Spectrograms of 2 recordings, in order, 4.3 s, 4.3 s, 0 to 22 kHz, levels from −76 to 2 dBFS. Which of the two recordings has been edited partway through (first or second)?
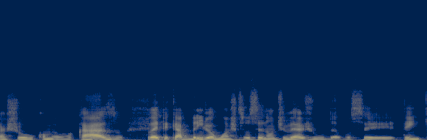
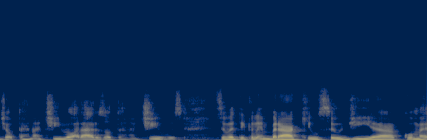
first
